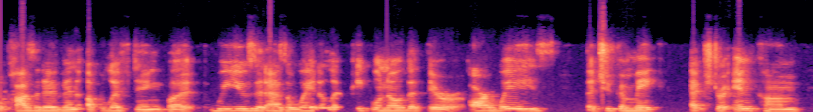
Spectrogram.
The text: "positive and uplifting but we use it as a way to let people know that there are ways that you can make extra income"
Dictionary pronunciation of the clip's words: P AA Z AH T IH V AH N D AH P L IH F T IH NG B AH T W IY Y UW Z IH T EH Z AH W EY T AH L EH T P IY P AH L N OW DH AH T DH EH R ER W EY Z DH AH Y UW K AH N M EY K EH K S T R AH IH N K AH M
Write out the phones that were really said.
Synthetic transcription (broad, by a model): P AA Z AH T IH V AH N AH P L IH F T IH NG B AH T W IY Y UW Z IH T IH Z AH W EY T AH L EH T P IY P L N OW DH AH T DH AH R ER W EY Z DH AH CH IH K AH N M EY K EH K S T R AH IH N K AH M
